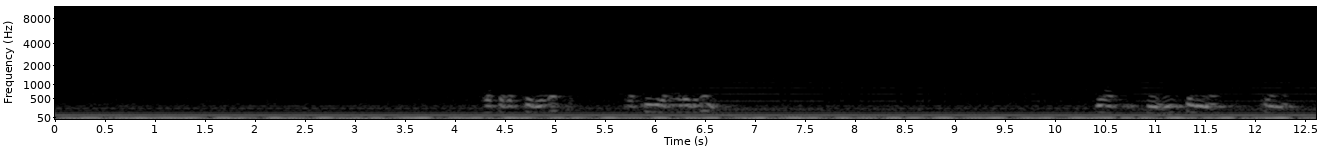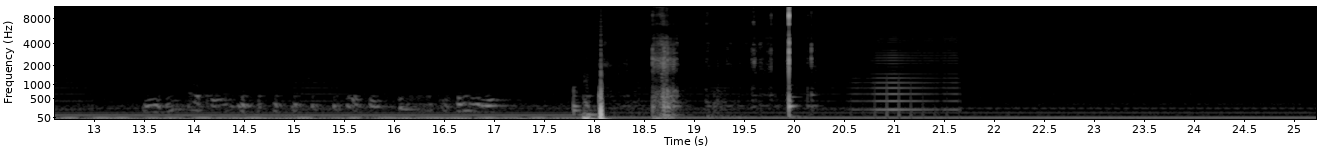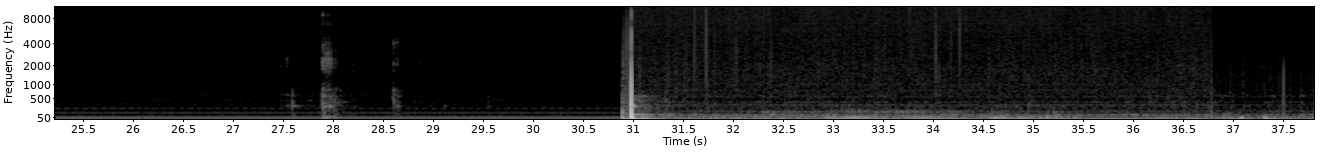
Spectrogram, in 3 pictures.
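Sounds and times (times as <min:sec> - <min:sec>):
vinyl record noise: 0:00.0 - 0:21.7, 0:30.9 - 0:37.8.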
